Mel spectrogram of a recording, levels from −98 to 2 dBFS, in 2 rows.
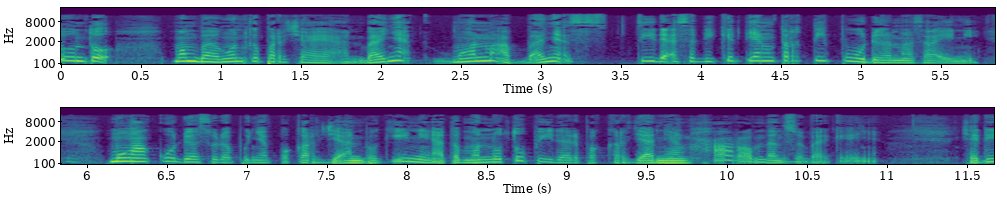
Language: Indonesian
